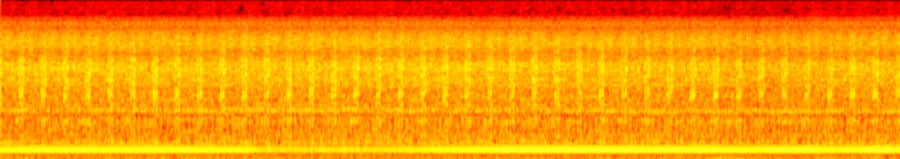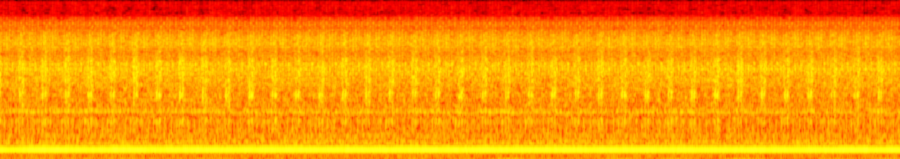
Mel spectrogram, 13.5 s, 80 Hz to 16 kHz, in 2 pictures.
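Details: 2001 BMW E38 740i Sport steady idle with constant whine: light quick ticking three to four per second persists after timing chain guide, tensioner and VANOS profile gasket replacement; no codes; owner suspects VANOS unit, unconfirmed.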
